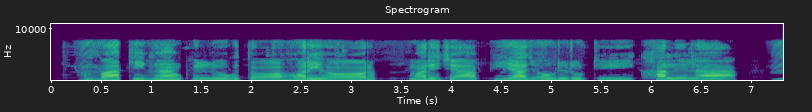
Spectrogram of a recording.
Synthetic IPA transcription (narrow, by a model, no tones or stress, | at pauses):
bakiɡãwkeluɡt̪ɔɦəɾiɔɾ | məɾit͡ʃapijad͡ʒɔʊɾiɾoʈikʰalela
